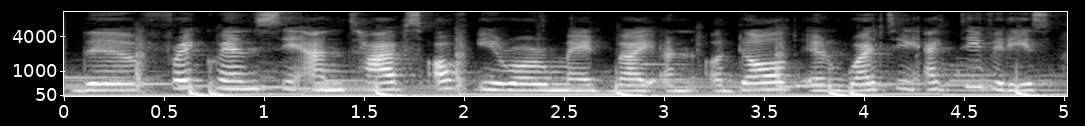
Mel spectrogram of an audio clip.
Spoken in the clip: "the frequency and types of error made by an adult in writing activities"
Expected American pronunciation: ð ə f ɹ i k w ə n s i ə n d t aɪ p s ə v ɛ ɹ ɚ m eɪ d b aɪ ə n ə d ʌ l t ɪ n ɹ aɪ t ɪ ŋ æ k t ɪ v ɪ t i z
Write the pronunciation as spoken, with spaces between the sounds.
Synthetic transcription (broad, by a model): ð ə f ɹ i k w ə n s i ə n t aɪ p s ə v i ɹ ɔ m eɪ d b aɪ ə n ə d ʌ l t ɪ n w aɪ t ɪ ŋ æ k t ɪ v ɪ t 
